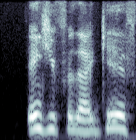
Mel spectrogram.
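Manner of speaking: words spoken tearfully through crying. Retelling an interview where the actress wept: imitating someone crying. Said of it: "she started crying, and she was like".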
